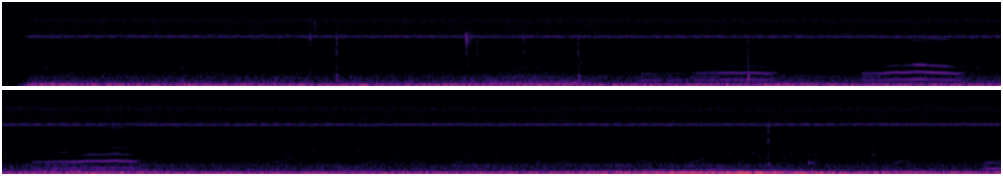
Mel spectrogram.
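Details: A wild baby monkey, after crossing water, calls while searching for its friend: a short series of tonal, arched calls with faint harmonics in the middle of the clip, over steady low rumbling background noise.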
